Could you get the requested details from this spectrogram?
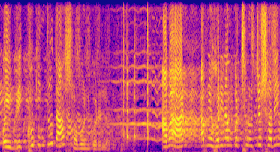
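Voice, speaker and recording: A woman with a Bengali accent giving a devotional sermon, coaxing her audience and leading call-and-response chanting. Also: extremely high pitch. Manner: coaxing the audience, rhythmic sing-song delivery. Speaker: kirtan singer and preacher. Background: live devotional music.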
